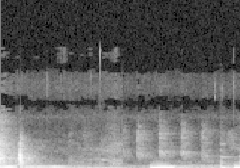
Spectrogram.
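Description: A glass tumbler set down on a stone countertop with a sharp clink, followed about a second later by a short voiced hum.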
